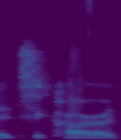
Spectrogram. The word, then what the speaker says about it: Chikara: Am I pronouncing your name correctly? I, I, I hate it when people mispronounce names, so I just got to check that with you. Is it Chikara? – Yeah, Chikara Tanaka.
